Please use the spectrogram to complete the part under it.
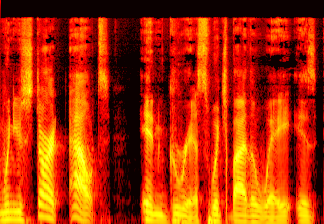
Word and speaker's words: Gris: You said it right, Gris, like Chris. It is. It apparently means gray.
